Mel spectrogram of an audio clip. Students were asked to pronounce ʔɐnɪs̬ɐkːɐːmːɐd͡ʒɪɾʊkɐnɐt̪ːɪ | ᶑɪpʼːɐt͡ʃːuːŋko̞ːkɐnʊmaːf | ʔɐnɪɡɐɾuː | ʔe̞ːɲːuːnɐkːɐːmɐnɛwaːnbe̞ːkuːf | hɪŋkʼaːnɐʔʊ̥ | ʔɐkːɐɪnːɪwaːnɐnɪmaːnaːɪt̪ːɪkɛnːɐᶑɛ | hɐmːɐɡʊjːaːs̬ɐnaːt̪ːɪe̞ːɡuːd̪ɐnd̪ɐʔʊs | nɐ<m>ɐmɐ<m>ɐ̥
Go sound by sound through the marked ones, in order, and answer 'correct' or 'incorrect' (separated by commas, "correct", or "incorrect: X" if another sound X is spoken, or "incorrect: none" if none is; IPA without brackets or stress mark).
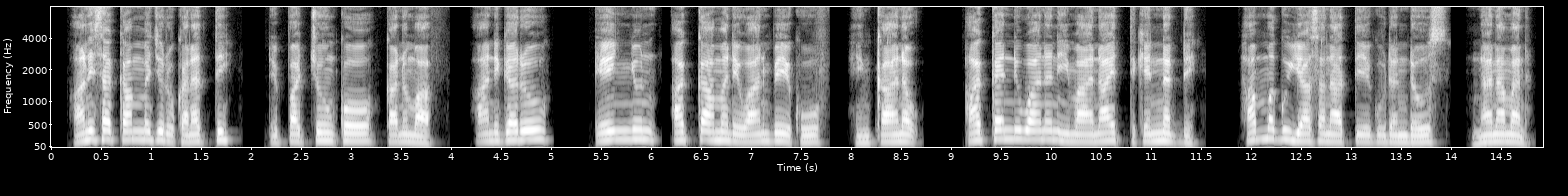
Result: incorrect: n, incorrect: n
